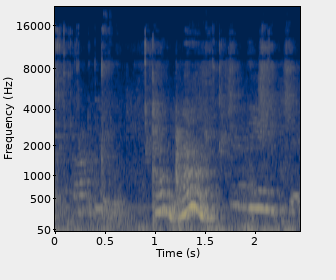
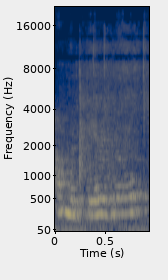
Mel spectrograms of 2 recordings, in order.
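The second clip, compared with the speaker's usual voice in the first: usual speaking voice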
